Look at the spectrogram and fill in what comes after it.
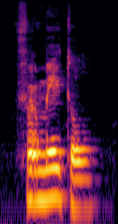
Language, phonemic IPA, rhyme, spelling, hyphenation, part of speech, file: Dutch, /ˌvərˈmeː.təl/, -eːtəl, vermetel, ver‧me‧tel, adjective / adverb, Nl-vermetel.ogg
- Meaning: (adjective) audacious, daring; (adverb) audaciously, daringly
